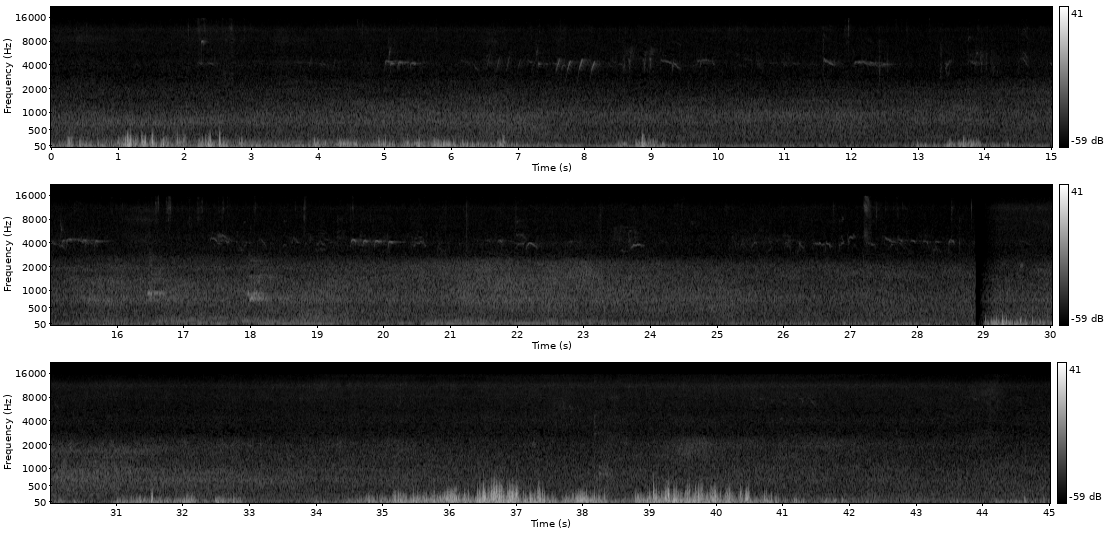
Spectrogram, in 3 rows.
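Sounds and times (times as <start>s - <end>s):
faint steady hiss: 0.0s - 45.0s
small birds chirping: 2.0s - 22.4s, 23.4s - 28.9s.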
